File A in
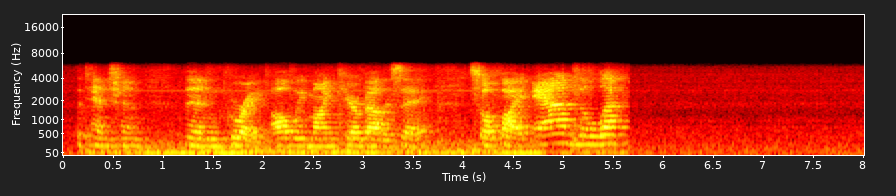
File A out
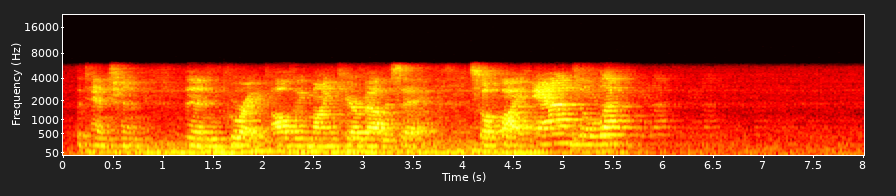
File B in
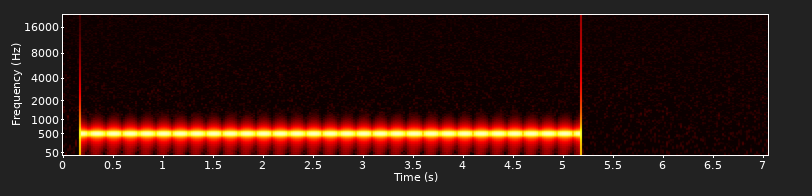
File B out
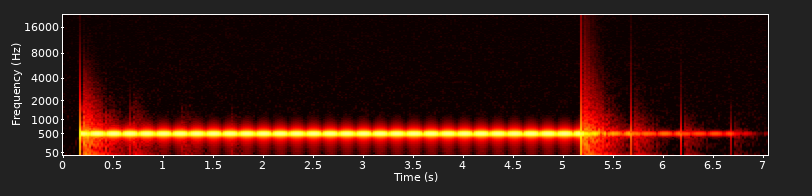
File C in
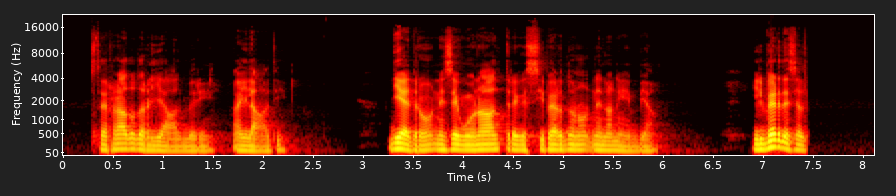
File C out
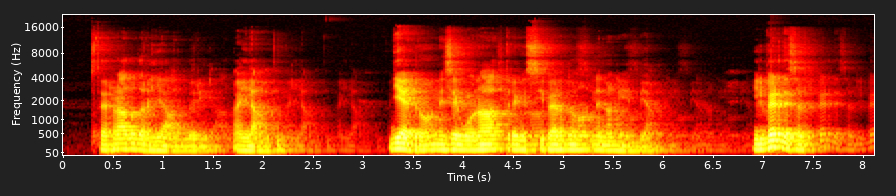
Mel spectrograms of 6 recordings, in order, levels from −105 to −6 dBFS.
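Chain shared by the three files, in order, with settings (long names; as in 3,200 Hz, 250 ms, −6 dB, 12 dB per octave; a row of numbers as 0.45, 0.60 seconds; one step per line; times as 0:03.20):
four-comb reverb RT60 0.68 s, combs from 28 ms, DRR 5 dB
dynamic equaliser 530 Hz, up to −6 dB, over −27 dBFS, Q 3.6
repeating echo 503 ms, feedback 37%, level −22 dB
loudness normalisation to −23 LKFS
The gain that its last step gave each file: +2.5, −2.5, +11.0 decibels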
